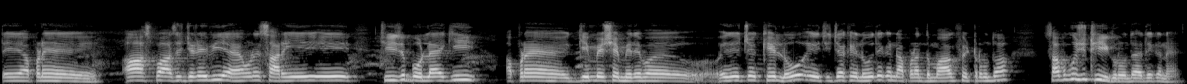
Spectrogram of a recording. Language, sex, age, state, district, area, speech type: Dogri, male, 30-45, Jammu and Kashmir, Samba, rural, spontaneous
